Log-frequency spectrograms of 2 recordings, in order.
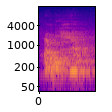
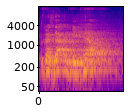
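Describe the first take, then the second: First: Hushed, softer echo of 'hell'; softly repeated 'That would be hell'; quiet repeat. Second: Said in the usual way. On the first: Shown as a demonstration. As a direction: drop your voice and let it land.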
